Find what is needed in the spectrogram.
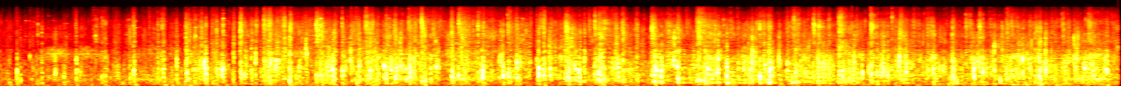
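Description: Hooves of a team of two draft horses, a Suffolk Punch and a Percheron, walking on a wet gravel drive: a steady, irregular crunching clip-clop of many overlapping steps.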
